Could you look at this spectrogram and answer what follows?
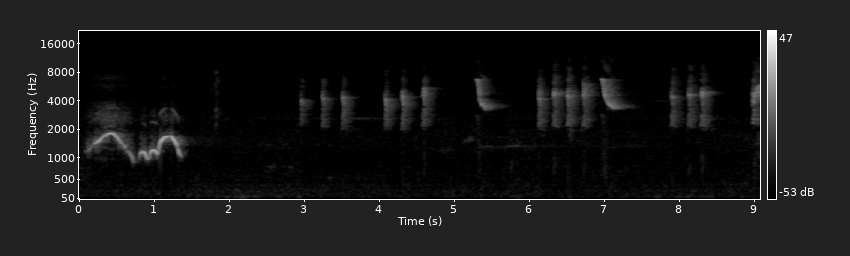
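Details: White-rumped shama (murai) song, played as a master recording to train other birds: a loud, looping, slurred whistle followed by a pause, then sharp, high chirps in short clusters of two or three.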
